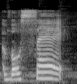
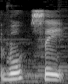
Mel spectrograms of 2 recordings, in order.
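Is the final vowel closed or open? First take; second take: open; closed. First: The final vowel is open, mouth wide open. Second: The final vowel is closed, mouth less open. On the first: The speaker calls it wrong. "se eu coloco o acento agudo... seria você" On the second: The speaker calls it right. "está com o som fechado porque tem um circunflexo"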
